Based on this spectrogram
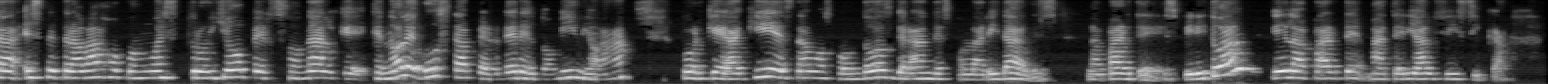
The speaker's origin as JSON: {"language": "Spanish", "country": "Bolivia", "said": "solo decirte que soy de Bolivia."}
